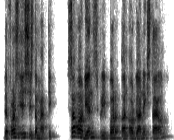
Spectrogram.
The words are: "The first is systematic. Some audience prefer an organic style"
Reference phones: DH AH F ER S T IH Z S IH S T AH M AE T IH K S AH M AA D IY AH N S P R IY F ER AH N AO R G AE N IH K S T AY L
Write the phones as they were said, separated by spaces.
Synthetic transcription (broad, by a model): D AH F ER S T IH S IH S T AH M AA T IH K S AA M AA D IY AH N S P R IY P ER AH N AO R G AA N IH K S T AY L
